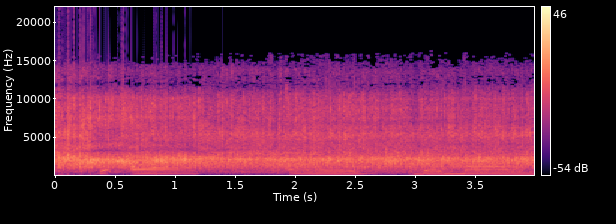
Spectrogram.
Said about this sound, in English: There, people are cheering you on. We're cheering you on. Those are some cheers that I wanted you to hear.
